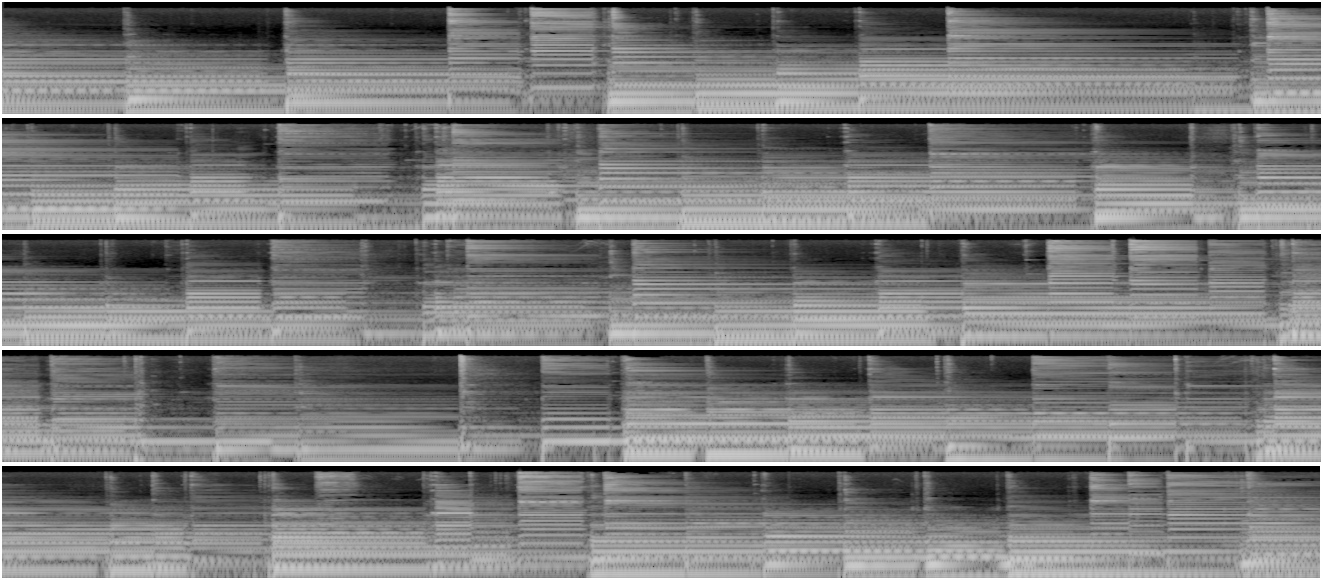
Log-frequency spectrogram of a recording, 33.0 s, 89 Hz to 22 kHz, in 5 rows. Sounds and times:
Guitar: 0.0 - 32.9.

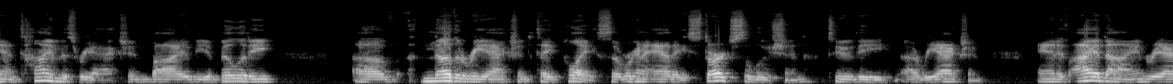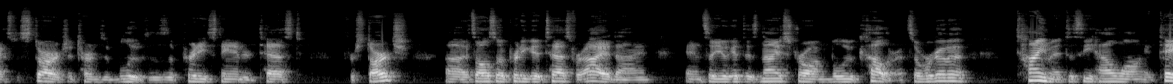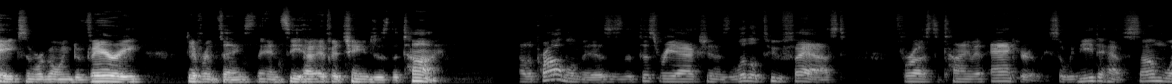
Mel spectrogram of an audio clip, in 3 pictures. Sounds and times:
Speech: 0.0 - 2.8, 3.6 - 9.8, 10.4 - 27.9, 28.7 - 31.9, 32.5 - 35.1.

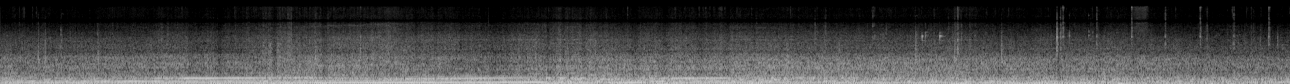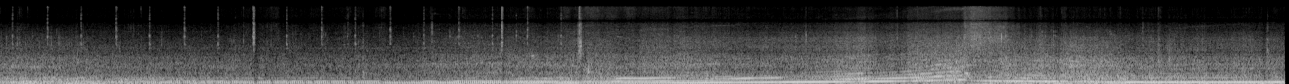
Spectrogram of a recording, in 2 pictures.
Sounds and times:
Car: 0.0 - 25.7
Outside, urban or manmade: 0.0 - 25.7.

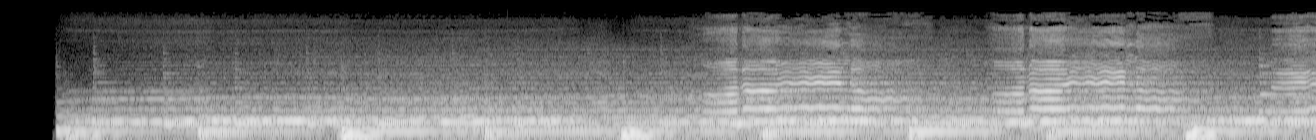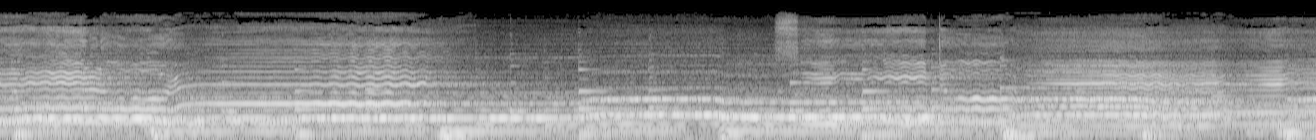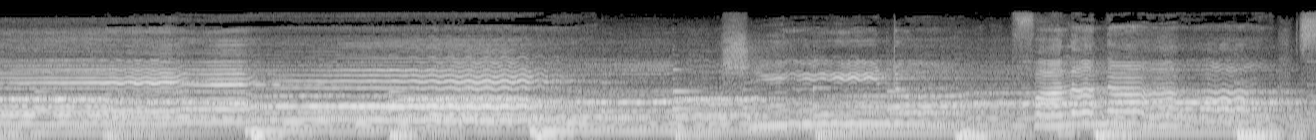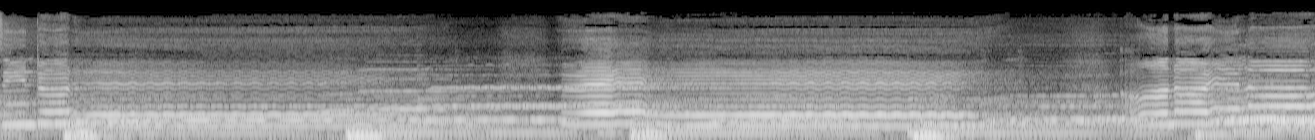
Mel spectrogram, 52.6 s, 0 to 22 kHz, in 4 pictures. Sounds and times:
Tender music: 0.6 - 52.6.

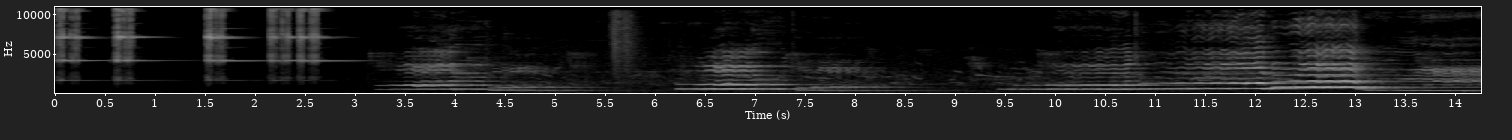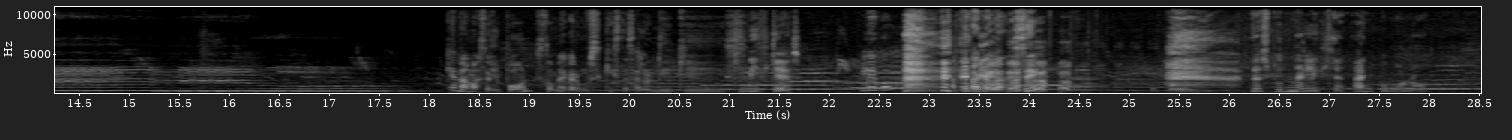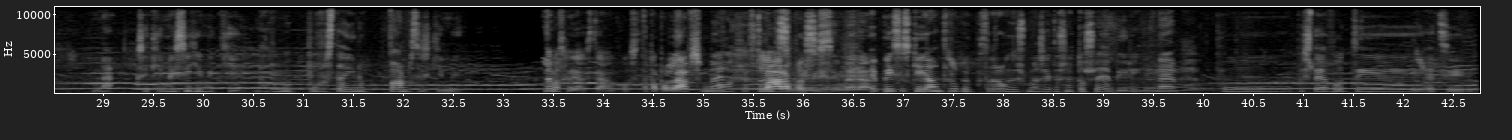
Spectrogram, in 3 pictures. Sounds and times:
Bicycle bell: 0.0 - 3.3
Opera: 3.3 - 5.5, 6.2 - 8.6, 9.5 - 18.0, 19.9 - 26.2, 27.5 - 36.8, 39.4 - 42.7.

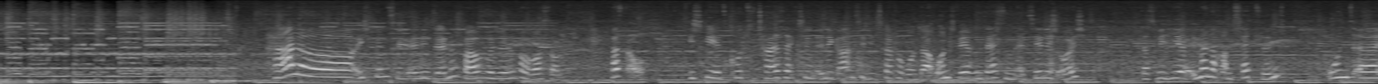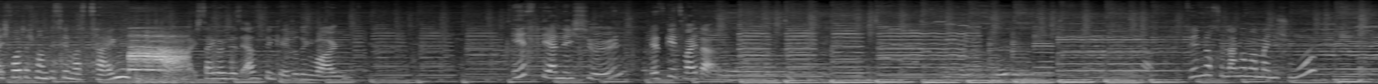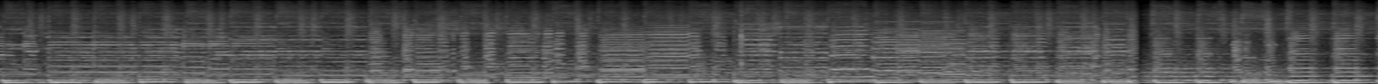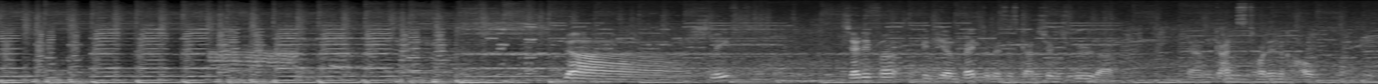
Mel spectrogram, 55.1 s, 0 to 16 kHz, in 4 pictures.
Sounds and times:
Music: 0.0 - 55.1
Speech: 2.7 - 17.3, 18.9 - 21.6, 25.2 - 27.0, 47.0 - 48.8, 49.8 - 52.6, 53.2 - 54.6.

